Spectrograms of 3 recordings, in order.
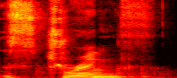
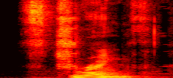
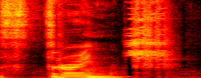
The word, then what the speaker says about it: strength: case the pronunciation is strength okay strength not strange okay this is a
